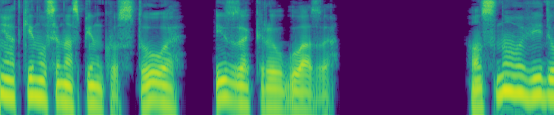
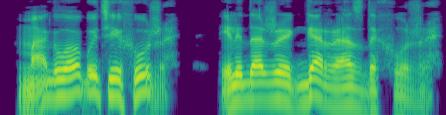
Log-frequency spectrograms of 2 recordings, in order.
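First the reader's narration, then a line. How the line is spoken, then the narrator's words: Muttered grumble. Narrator (Russian): пробурчал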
